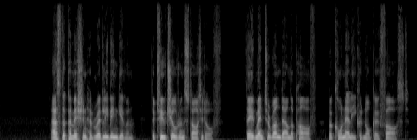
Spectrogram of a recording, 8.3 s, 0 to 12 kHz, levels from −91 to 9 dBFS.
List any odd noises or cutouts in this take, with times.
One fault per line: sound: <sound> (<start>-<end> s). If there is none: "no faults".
no faults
